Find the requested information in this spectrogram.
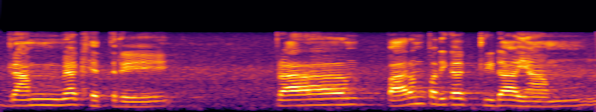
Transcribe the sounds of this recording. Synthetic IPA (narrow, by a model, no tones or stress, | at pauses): ɡɾaːmjakʃeːt̪ɾe | pɾa | paːɾɐmpɐɾikakɾiɽaːjaːm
